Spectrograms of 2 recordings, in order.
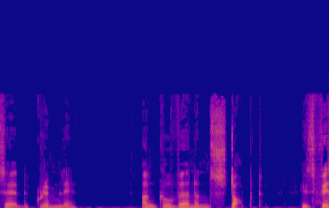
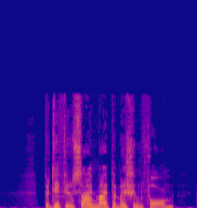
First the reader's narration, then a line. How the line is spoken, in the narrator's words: Harry went on quickly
